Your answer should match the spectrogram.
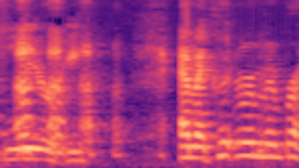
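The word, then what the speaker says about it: Laoghaire: I'm assuming you pronounced it phonetically, Laocair. Uh-huh. And it's Leary.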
